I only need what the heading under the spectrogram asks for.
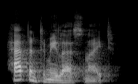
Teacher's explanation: The D in happened is a stop D when you link the words.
